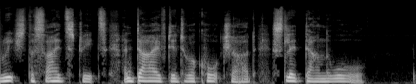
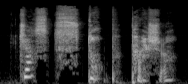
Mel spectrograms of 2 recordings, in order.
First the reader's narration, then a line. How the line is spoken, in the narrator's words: spat back at him, furious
